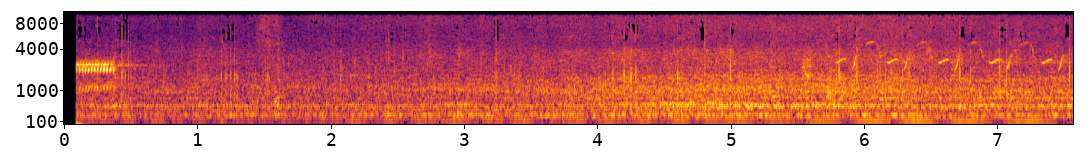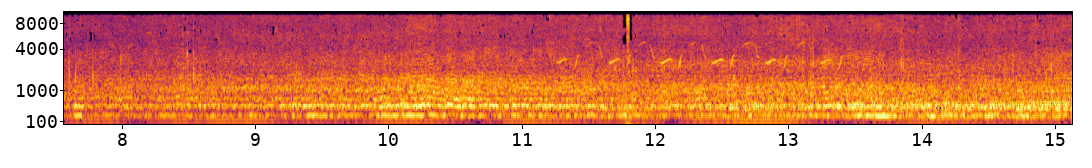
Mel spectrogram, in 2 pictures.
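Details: Honey bee drones make a steady, low droning hum of many wings buzzing together while stuck outside their hive, unable to get back in through the screened robbing entrance.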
